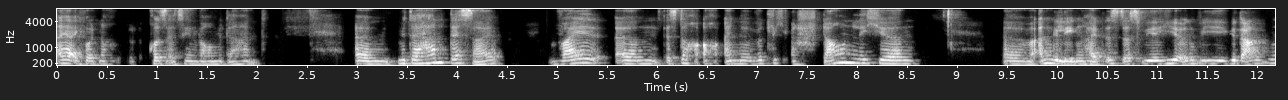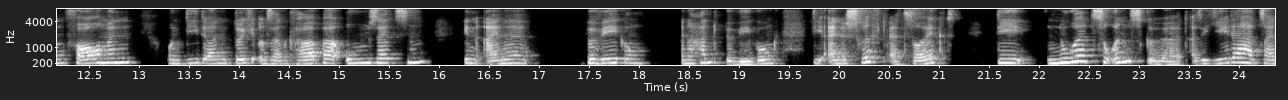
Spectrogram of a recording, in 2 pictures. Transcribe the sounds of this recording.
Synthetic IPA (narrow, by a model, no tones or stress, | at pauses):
ʔajaːɪçv̥ɔltənɔχkʰʊɐt͡sɛɐt͡sɛːlənvaʁ̞ʊmːɪt̚d̥eːɐɦant | ʔɛːmmɪt̚d̥eːɐɦant̚d̥ɛshalp̚ | v̥aɪlʔɛːmʔɛsd̥ɔχʔa̰ʊxʔa̰ɪnəvɪɐklɪçɛɐʃtaʊnlɪçə | ʔɛːʔa̰nɡəleːɡŋ̩ɦaɪtɪst̚d̥asv̥iːɐhiːɐʔɪɐɡŋ̩tv̥iːɡədaŋkŋ̩fɔʁmən | ʔʊnt̚d̥iːdandʊɐçʔʊnzəʁənkʰœɐpɐʔʊmzɛt͡sn̩ | ʔɪnʔa̰ɪnə | b̥əveːɡʊŋ | ʔaɪnəhantb̥əveːɡʊŋd̥iːʔa̰ɪnəʃʁ̥ɪftɛ̰ɐt͡sɔʏkt | d̥iːnuːɐt͡suʔʊnsɡ̥əhøːɐtʔa̰lzojeːɾɐhatz̥aɪ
